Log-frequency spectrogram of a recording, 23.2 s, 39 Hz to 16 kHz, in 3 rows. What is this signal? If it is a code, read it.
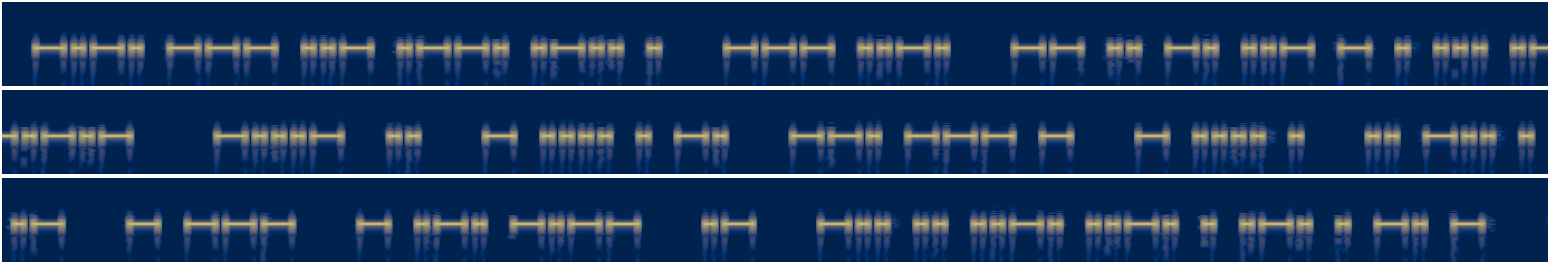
Morse code, heard as a keyed tone, about 25 wpm, 600 Hz. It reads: COUPLE OF MINUTES. <BT> I THEN GOT THE IDEA TO TRY A DIFFERENT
